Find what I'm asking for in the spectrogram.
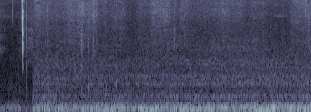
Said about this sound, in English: When the car is cold and the transmission is all cold, it has fluctuating RPMs.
